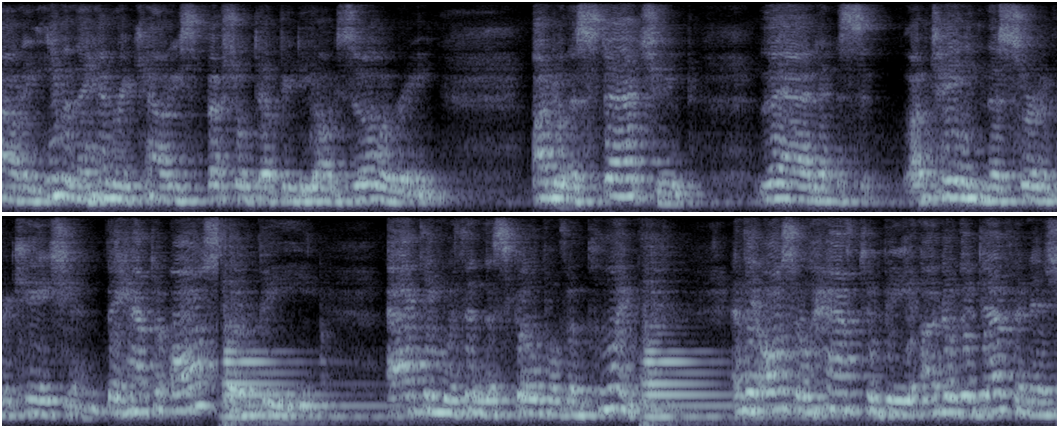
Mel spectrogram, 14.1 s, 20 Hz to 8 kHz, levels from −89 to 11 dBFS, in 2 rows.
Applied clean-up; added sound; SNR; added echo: neural separator model SepFormer DNS4.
